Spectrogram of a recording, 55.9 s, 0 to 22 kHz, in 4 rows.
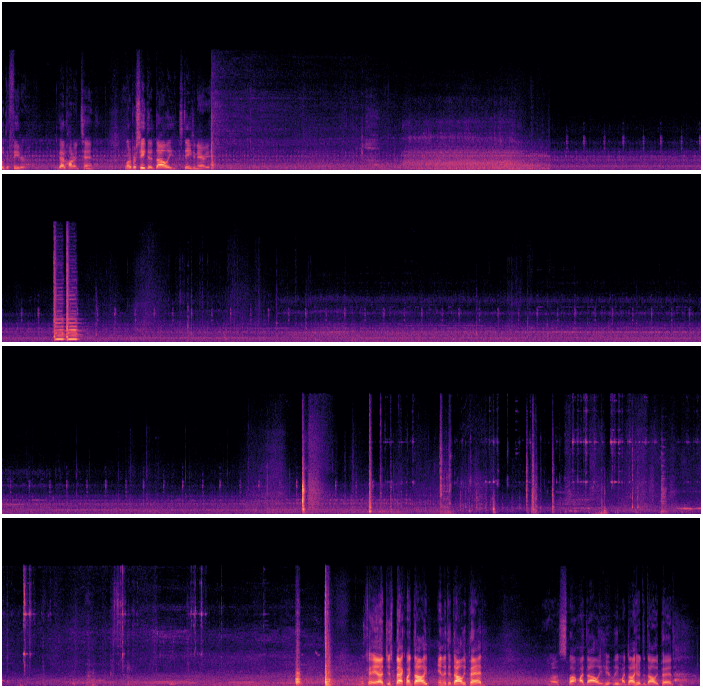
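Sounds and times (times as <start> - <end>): vehicle horn toot: 15.0 - 15.7.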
